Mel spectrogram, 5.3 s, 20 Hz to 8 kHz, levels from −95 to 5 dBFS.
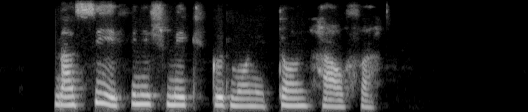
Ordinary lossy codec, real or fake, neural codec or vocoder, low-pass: Opus, 32 kbps; real; none; 7.2 kHz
